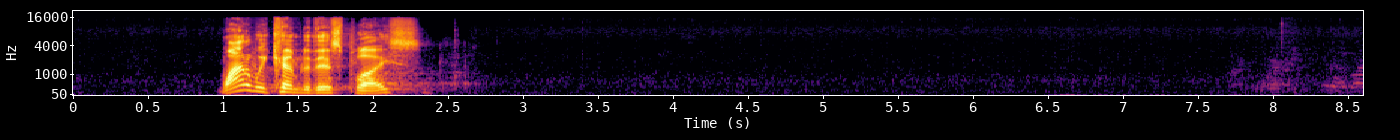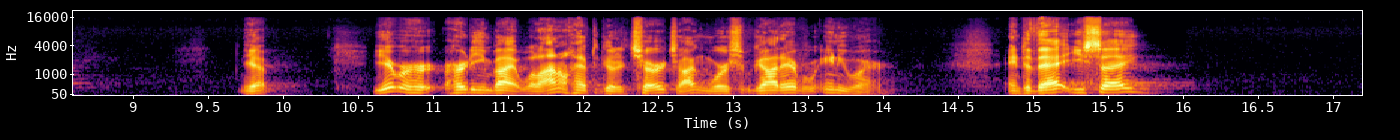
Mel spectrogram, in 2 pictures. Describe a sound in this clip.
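A middle-aged man speaks calmly through a microphone in a large echoing hall, pausing between phrases.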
